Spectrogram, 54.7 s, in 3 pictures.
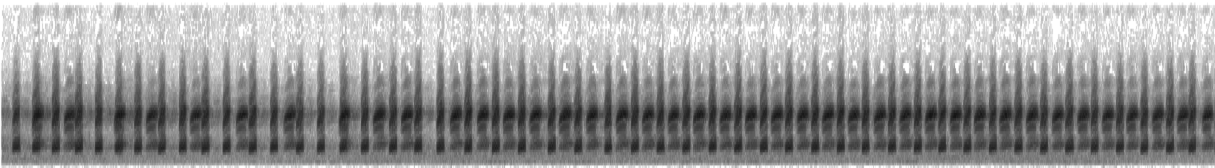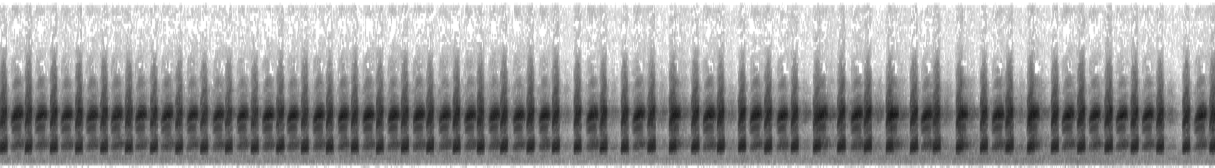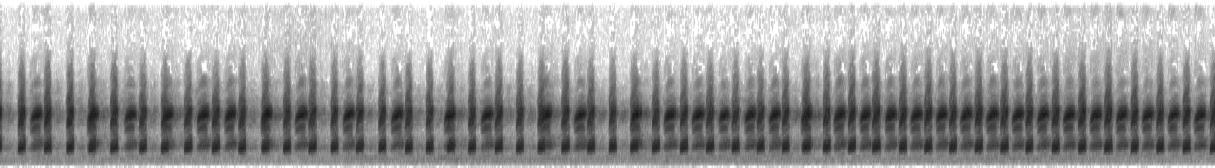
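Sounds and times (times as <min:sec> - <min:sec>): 
distant frogs in an unused swimming pool: 0:00.0 - 0:54.6.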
